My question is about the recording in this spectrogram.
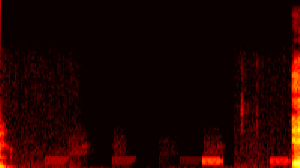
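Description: Near silence with a few faint, short electronic beeps; the clearest two come about a second and a half in and just before the end.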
